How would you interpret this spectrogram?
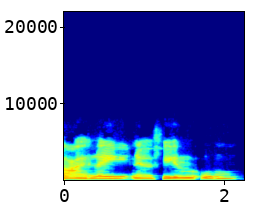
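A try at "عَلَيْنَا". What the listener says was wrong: Alaina, nunnya panjang ya. Alaina.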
